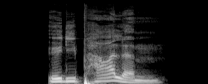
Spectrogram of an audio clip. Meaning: strong dative masculine/neuter singular of ödipal
- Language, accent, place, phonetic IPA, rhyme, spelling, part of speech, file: German, Germany, Berlin, [ødiˈpaːləm], -aːləm, ödipalem, adjective, De-ödipalem.ogg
